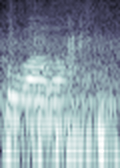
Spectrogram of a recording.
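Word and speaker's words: Kuaua: How did you pronounce the Native American's name? What was the The village is called Kuwawa.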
